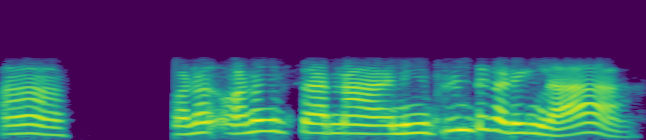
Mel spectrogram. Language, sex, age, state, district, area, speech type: Tamil, female, 60+, Tamil Nadu, Chengalpattu, rural, conversation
